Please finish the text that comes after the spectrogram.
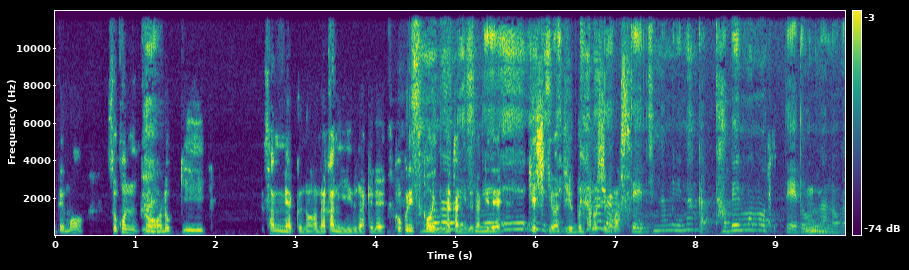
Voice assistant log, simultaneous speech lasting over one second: present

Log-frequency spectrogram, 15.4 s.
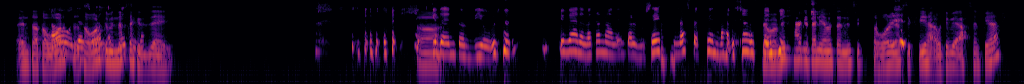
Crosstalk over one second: present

